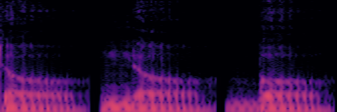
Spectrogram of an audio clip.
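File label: "tonobo", concatenated syllables; Affixing experiment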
